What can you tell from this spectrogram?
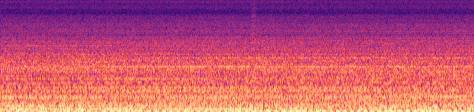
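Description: Homemade light-responsive oscillator synthesiser (the OSC^n) playing a dense, steady noise drone: many held low tones under a hiss, with no breaks or sudden changes.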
